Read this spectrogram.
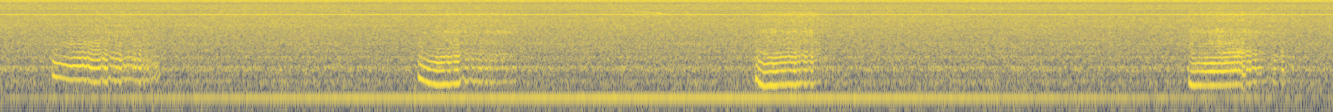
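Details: Domestic cat asleep and snoring indoors: four nasal, whistling snores spaced roughly every three and a half seconds, each starting with a quick downward bend then leveling off, against steady low hum.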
